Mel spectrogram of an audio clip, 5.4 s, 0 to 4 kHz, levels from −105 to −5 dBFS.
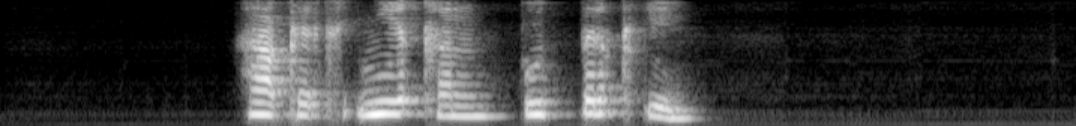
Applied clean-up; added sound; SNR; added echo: neural mask model DeepFilterNet 3.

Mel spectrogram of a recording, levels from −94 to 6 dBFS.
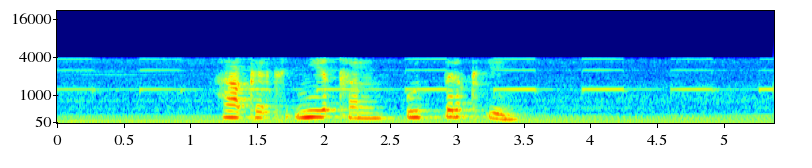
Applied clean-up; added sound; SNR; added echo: none; Engine; 13 dB; reverberation time 0.2 s.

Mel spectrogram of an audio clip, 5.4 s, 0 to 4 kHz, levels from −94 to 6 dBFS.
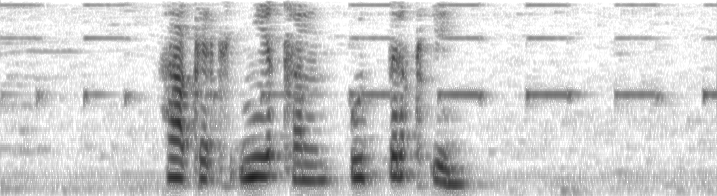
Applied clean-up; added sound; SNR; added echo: classical method WPE with log-MMSE.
